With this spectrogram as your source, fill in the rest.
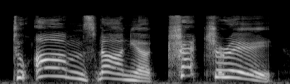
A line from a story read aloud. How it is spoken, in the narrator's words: Peter shouted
